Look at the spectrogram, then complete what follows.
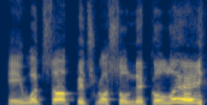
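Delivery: slow, drawn-out casual dude greeting; mock a laid-back lawyer saying hi, dragging it out; Russell Nicolay impression. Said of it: "this is how he sounds".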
